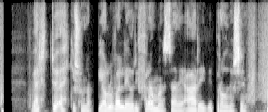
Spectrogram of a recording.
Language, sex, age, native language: Icelandic, female, 40-49, Icelandic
